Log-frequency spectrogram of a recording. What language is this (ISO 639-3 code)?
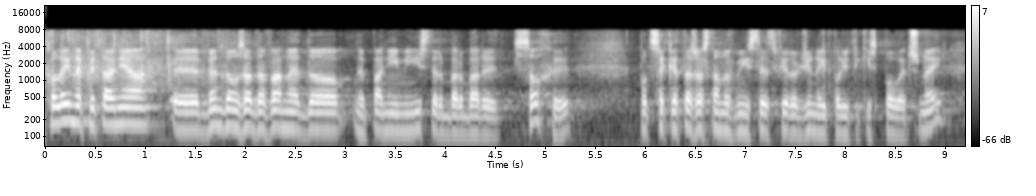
pol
